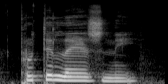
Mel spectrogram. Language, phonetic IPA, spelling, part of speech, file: Ukrainian, [prɔteˈɫɛʒnei̯], протилежний, adjective, Uk-протилежний.ogg
- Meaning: 1. opposite 2. opposed, contrary, adverse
